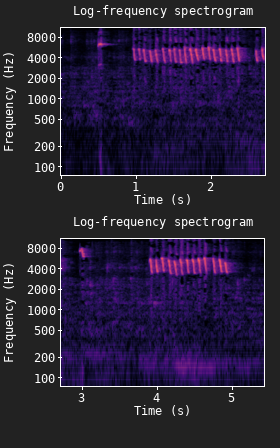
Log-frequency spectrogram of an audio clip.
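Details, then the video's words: Sunbird known locally as kolibri ninja or konin, singing in ngobra nembak style: two rapid, even, high-pitched trills of about a second each, separated by a few sharp single notes. "Terapi kolibri Ninja ( konin ) Gacor Ngobra Nembak"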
